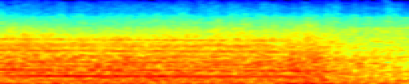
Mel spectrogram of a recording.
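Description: A train running with a steady, loud broadband rumble and a faint sustained tone throughout, easing slightly at the end.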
